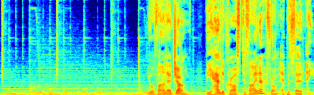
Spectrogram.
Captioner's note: voiceover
